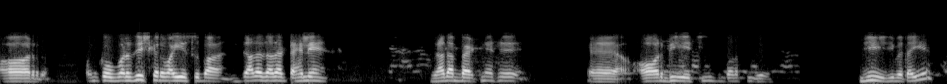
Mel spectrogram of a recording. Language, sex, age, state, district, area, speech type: Urdu, male, 18-30, Delhi, South Delhi, urban, conversation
